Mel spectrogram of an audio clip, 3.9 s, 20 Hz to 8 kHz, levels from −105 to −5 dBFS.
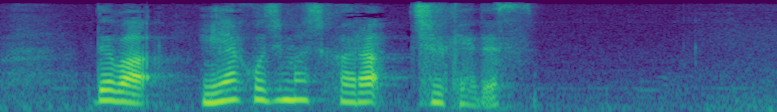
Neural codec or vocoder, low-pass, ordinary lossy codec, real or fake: none; 7.2 kHz; AAC, 32 kbps; real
